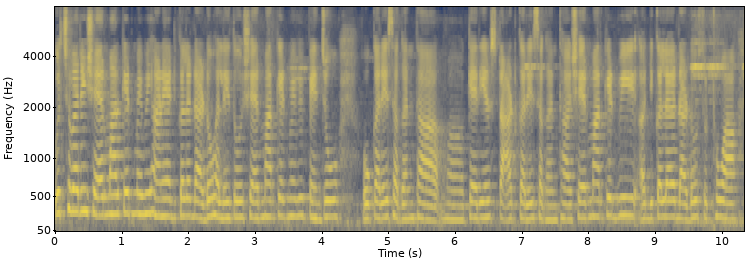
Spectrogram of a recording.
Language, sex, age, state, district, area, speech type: Sindhi, female, 45-60, Gujarat, Surat, urban, spontaneous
